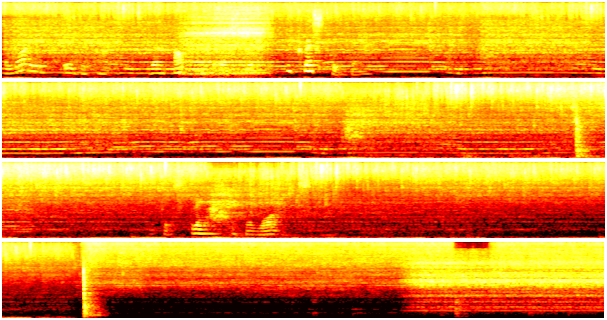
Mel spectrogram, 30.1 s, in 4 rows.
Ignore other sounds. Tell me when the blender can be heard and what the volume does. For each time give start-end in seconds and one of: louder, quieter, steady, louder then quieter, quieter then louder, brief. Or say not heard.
0.0-15.6 quieter
27.6-30.1 brief.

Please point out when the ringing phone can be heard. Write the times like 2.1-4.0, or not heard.
not heard.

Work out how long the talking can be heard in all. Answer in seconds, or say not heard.
7 s.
